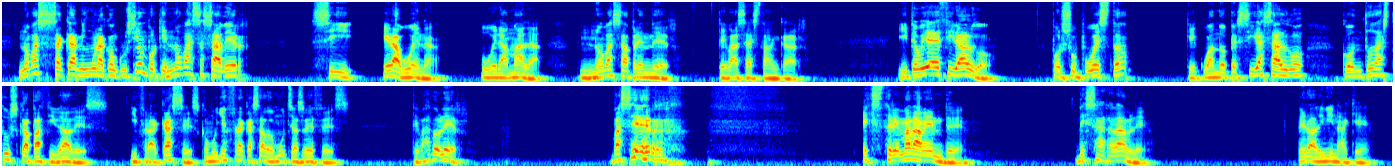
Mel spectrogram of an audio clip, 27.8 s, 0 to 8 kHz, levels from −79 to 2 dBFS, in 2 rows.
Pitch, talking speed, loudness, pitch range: 105 Hz, 130 wpm, -21 LUFS, 90-145 Hz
